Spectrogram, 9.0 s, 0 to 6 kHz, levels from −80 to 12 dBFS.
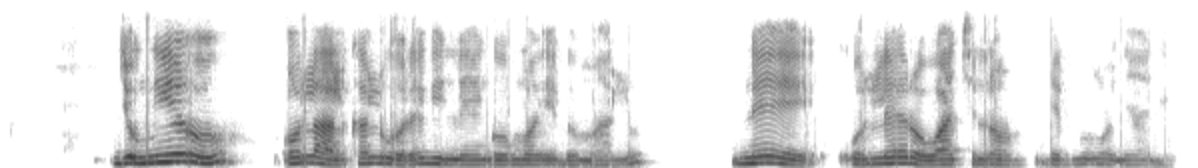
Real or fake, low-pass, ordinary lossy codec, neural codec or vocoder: fake; 5.4 kHz; AAC, 48 kbps; codec, 16 kHz, 16 kbps, FunCodec, trained on Chinese and English, 50 frames a second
